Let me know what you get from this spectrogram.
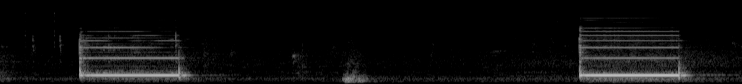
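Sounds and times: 
telephone ringback beeps while placing a call: 0.8 - 1.9, 5.8 - 7.0
faint noise: 1.9 - 7.4.

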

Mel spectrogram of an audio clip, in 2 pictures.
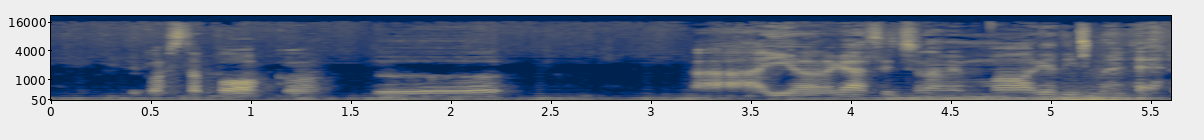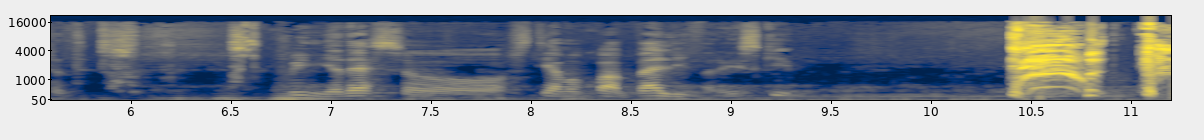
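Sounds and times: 
speech: 0.5 - 2.4, 3.2 - 9.7, 10.4 - 11.1
short rough voiced cough: 10.4 - 11.1.

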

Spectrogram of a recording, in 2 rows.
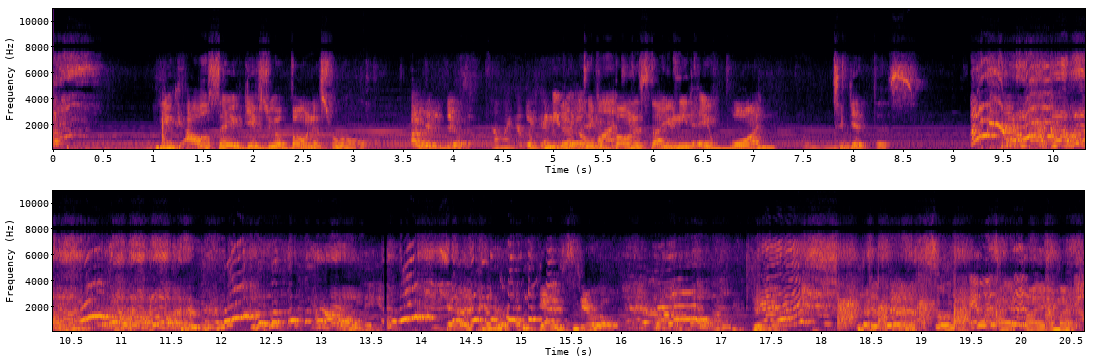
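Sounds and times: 
several people shrieking and yelling excitedly: 0.0 - 0.5, 9.2 - 20.6
speech: 1.0 - 8.7, 9.5 - 12.5, 14.2 - 20.6
people laughing: 9.2 - 20.6.

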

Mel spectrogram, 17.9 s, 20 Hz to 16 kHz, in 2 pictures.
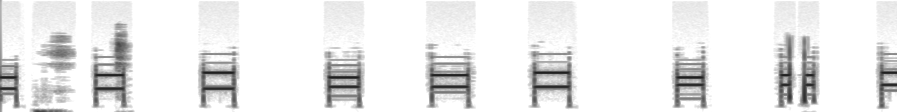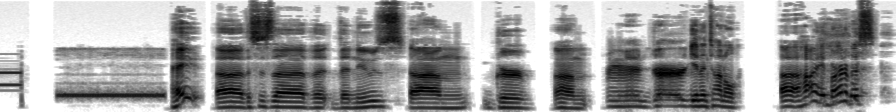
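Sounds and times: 
continuous telephone tone: 8.8 - 10.7
speech: 10.7 - 17.9.

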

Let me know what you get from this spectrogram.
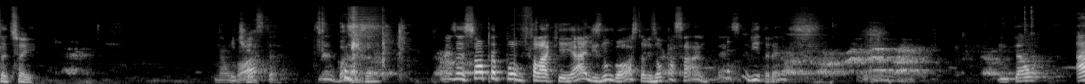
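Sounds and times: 
speech: 0.0 - 0.4, 2.2 - 9.2, 10.0 - 10.8
dog barking and yipping: 0.6 - 1.0, 4.3 - 5.0, 6.4 - 10.5.

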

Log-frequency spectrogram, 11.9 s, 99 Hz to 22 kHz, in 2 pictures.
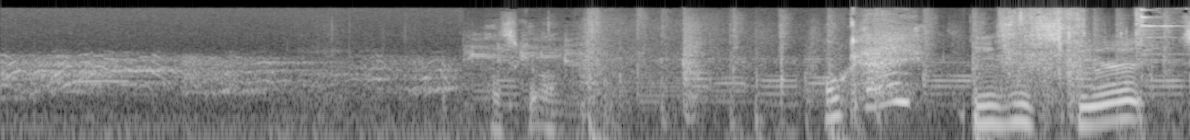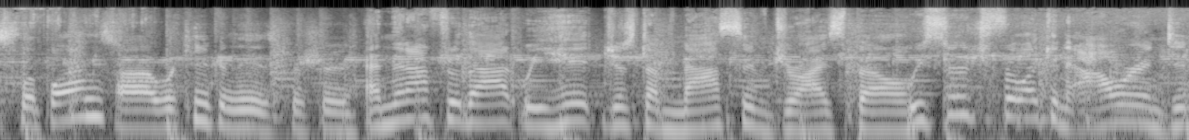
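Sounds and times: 
chorus of coyotes yipping: 0.0 - 4.8
speech: 2.3 - 3.2, 4.1 - 11.8.

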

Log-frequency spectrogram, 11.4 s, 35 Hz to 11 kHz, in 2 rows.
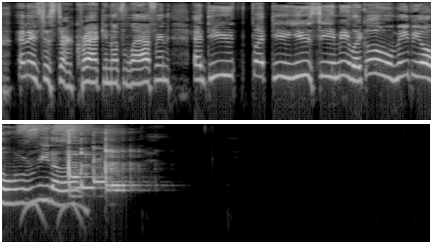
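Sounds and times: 
speech: 0.3 - 7.0
phone notification chime: 6.5 - 7.8.

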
